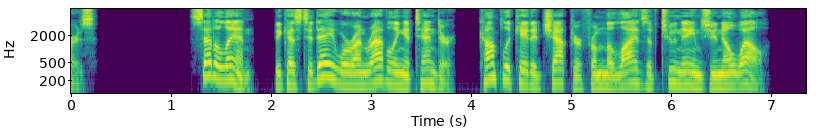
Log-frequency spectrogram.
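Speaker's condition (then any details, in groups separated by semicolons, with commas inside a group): No condition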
